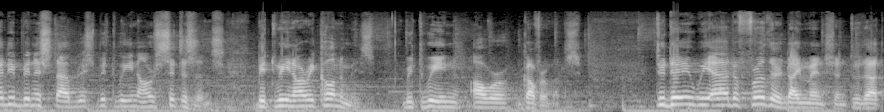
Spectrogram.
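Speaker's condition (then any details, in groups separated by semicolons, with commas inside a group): No condition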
